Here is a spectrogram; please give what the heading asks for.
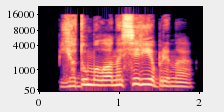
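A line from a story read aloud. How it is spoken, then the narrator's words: Muttering. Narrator (Russian): буркнула я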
